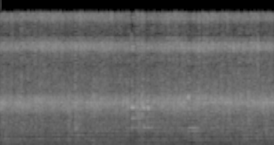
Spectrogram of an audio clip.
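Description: Minced meat (keema) sizzling steadily in hot oil with garlic ginger paste while being stirred, a continuous close frying hiss with no voices.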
